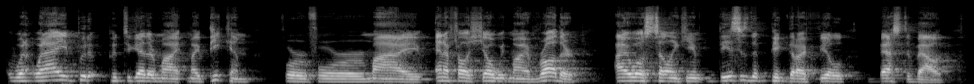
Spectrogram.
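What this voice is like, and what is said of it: Mexican accent in English. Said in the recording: “What kind of accent is this that you have ... I'm from Mexico, so that might be the accent. That's definitely the accent”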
